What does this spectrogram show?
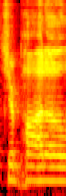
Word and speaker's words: Chipotle: Pronounce Chipotle like you would Aristotle.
